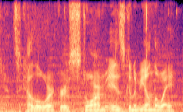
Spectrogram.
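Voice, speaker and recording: A low-voiced man delivers quick, flat commentary on a live StarCraft game with music behind him. He takes an explanatory, analytical approach and leans on repeated phrases for emphasis.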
